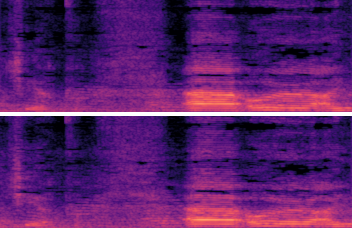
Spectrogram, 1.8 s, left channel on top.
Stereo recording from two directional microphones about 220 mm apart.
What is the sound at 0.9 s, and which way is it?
Speech, 10° right (ahead or behind).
